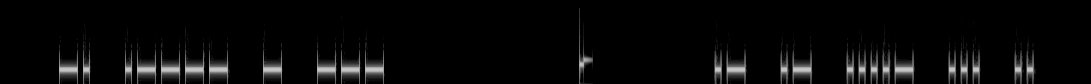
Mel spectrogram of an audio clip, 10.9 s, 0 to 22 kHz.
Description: Morse code, heard as a keyed tone, about 20 wpm, spaced as for 15 wpm, 700 Hz. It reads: N1TO AA4SI
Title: 062 Lesson 11g - Letter h - Call Signs 20wpm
